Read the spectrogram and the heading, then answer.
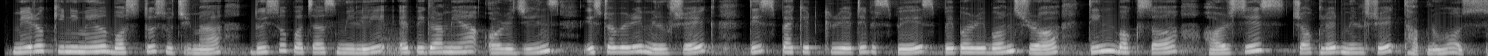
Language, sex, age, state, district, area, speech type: Nepali, female, 18-30, West Bengal, Kalimpong, rural, read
